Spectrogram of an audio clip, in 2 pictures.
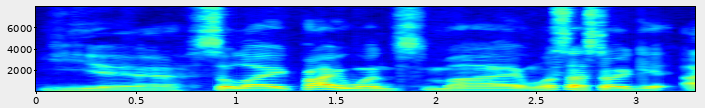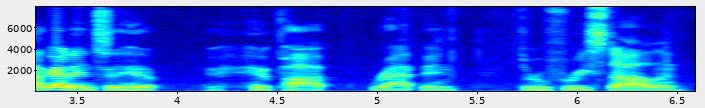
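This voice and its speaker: A man in his twenties from Maine, a rapper chatting as a podcast guest in a relaxed, easygoing way. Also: a little high. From Maine, USA. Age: 20s. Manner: relaxed, easygoing, quick affirmations. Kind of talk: casual interview chat.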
